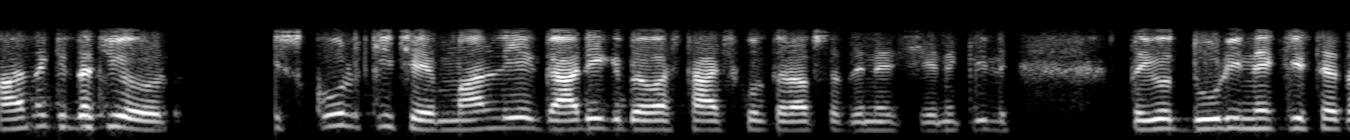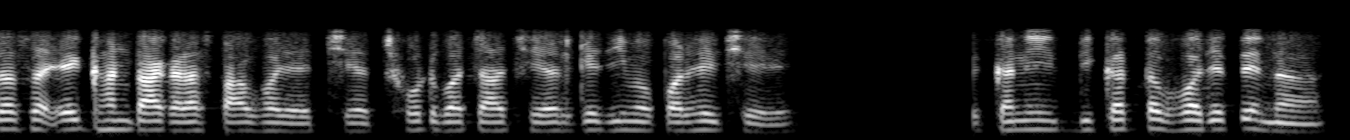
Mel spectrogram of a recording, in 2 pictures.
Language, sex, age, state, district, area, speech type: Maithili, male, 18-30, Bihar, Darbhanga, rural, conversation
